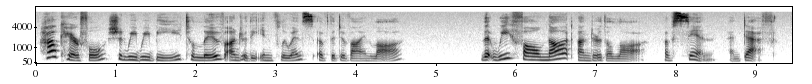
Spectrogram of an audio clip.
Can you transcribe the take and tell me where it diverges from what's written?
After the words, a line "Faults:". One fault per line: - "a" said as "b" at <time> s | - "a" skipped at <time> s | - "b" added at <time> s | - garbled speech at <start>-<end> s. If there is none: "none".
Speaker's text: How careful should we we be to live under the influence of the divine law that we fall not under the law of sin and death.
How careful should we we be to live under the influence of the divine law that we fall not under the law of sin and death.
Faults:
none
